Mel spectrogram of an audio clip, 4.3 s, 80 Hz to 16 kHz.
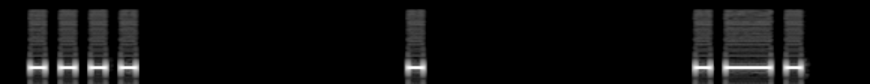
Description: Morse code, heard as a keyed tone, about 16 wpm, spaced as for 5 wpm, 800 Hz. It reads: HER
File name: Alphabetical / Alphabetical mp3s / Hs @5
